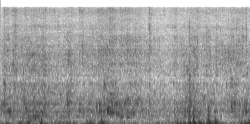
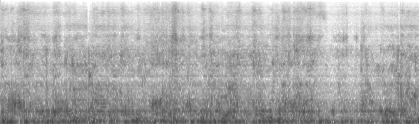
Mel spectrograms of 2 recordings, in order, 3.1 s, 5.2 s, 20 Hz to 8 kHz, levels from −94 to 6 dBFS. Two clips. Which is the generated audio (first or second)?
second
